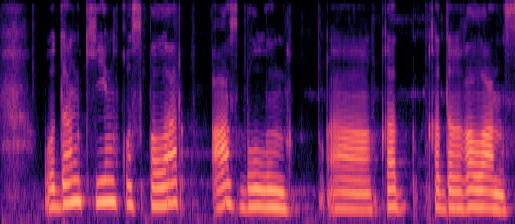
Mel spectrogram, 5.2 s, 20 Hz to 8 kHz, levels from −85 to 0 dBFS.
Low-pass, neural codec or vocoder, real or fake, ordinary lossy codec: none; codec, 16 kHz, 8 kbps, FunCodec, trained on Chinese and English, 25 frames a second; fake; none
